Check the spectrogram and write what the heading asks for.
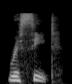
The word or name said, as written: receipt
